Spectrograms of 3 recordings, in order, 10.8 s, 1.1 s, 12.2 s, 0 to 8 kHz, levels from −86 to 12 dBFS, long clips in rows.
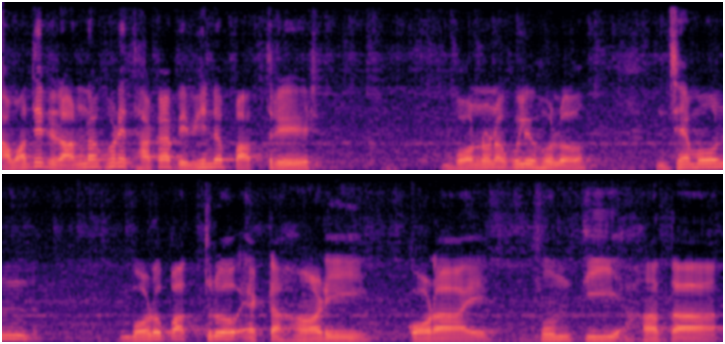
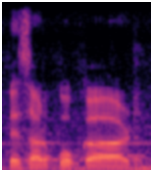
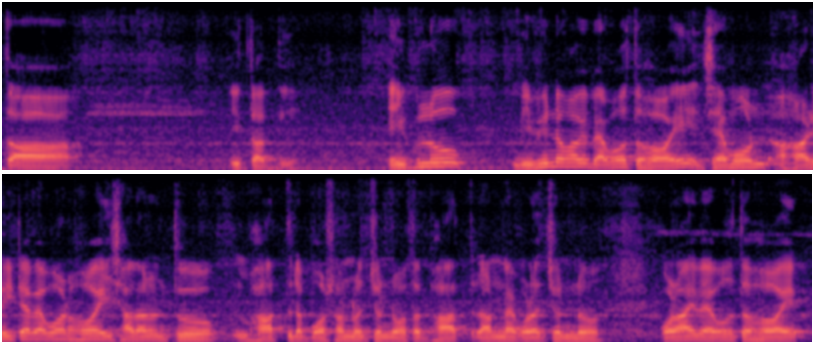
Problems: none marked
